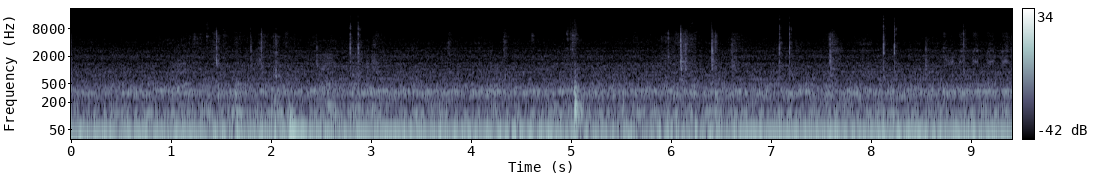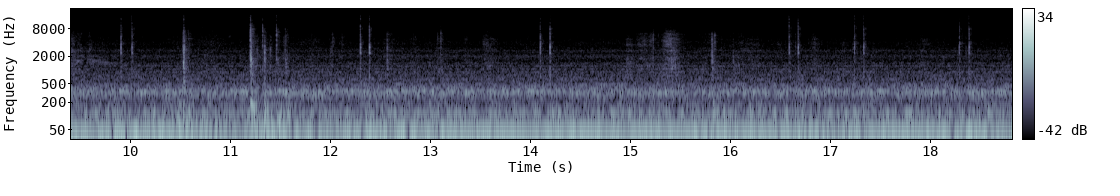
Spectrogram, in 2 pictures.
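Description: Typing on a computer keyboard: irregular, scattered keystrokes and clicks over a steady low room hum.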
